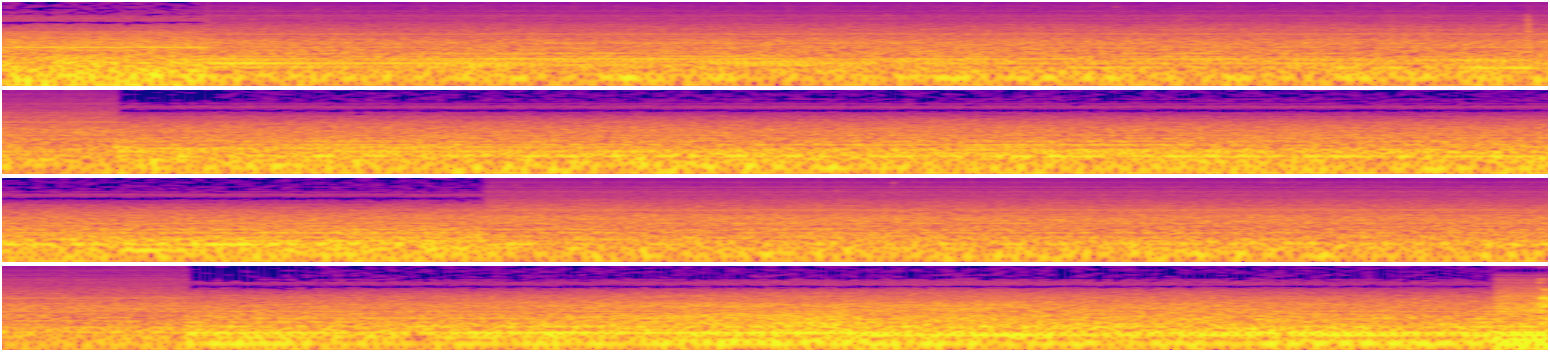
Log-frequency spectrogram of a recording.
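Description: Steady low outdoor background noise with a faint low rumble. Its character shifts abruptly several times and it grows a little louder for the last few seconds.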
